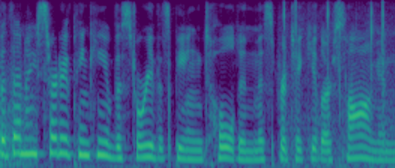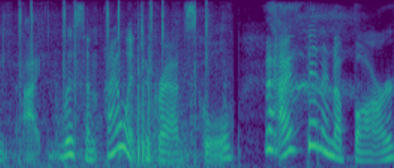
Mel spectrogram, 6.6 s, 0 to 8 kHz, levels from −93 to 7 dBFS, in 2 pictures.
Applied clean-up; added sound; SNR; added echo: none; Tools + Fireworks; 14 dB; none.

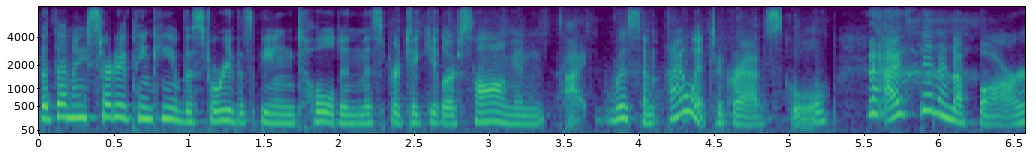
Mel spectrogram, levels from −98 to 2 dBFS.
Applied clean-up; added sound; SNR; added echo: neural separator model SepFormer DNS4.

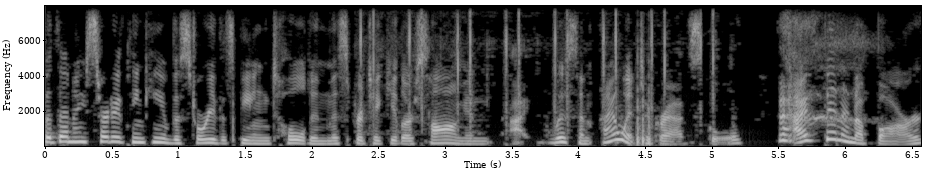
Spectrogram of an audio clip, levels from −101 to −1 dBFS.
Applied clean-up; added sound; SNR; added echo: classical method spectral subtraction.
